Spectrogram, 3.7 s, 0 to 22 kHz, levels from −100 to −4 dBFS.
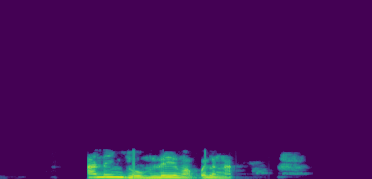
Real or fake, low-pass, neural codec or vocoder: real; 3.6 kHz; none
